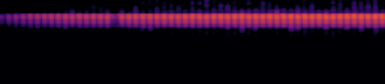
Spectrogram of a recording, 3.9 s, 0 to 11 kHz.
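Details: Ruspolia lineosa katydid, recorded by Korea's National Institute of Biological Resources in 2020: a high, thin buzzing trill of rapid even pulses, roughly eighteen per second, growing louder over the first seconds, with no other sounds.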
